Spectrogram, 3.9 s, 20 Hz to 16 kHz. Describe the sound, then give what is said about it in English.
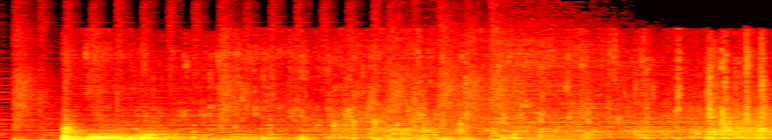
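A low-flow toilet, using no more than 1.6 gallons per flush, flushes with a sudden rush of water that swirls and drains steadily for a few seconds, fairly loud, with no voices present. “For toilets, no more than 1.6 gallons per flush.”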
